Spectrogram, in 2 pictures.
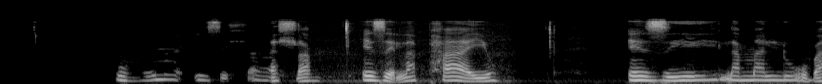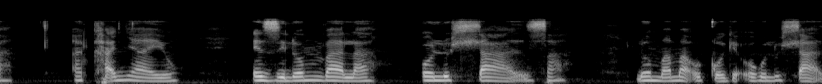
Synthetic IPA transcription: uvunaiziɬaɬa | ɛzɛlapʰajɔ | ezilamaluɓaː | kʰaɲajɔ | ezilom̩ɓala | oluɬaza | lɔmama̰ʔuɡ͡ǃʱɔk̬ɛ̰ʔok̬uluɬa̰ːza

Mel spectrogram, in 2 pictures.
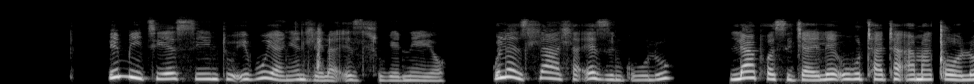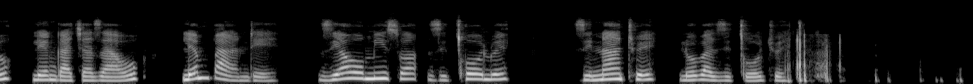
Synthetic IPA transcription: imitʰijesintʼuiβujaŋɛnd͡ɮʱɛla̰ʔeziɬuɣɛnɛːjɔ | ɣuleziɬaɬaʔeziŋkʼulu | lapʰɔsid̥ʒ̥ʱajɛlɛʔuɣutʰatʰaʔamaǁɔlɔ | lɛŋat͡ʃʼazawɔ | lɛmpʼandʱɛ | zijawomiswaziǀʰɔlwɛ | zinatʰwɛ | lɔβaziɡ͡ǀʱɔːt͡ʃʼwɛ

